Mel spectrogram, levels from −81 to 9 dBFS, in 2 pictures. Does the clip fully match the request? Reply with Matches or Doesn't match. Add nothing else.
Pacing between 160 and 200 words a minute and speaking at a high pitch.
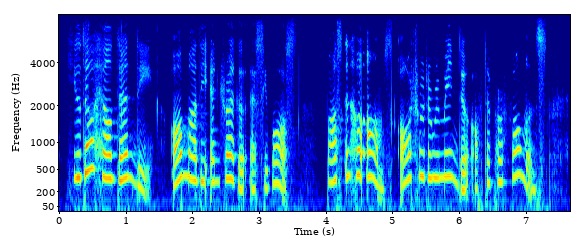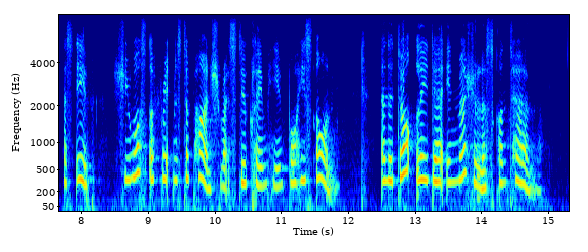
Matches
